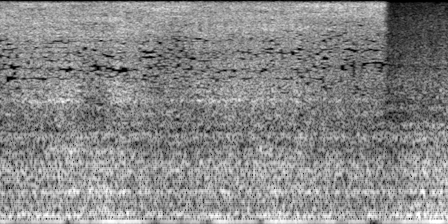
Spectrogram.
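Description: A spray paint can sprays black paint onto a model in one continuous, close, loud hiss that cuts off abruptly near the end.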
